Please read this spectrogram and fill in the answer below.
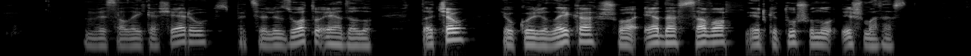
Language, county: Lithuanian, Vilnius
